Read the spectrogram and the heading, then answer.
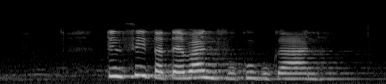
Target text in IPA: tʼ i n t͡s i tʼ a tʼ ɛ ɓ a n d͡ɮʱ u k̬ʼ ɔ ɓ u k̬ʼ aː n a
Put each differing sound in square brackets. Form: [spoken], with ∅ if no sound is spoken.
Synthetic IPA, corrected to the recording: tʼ i n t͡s i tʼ a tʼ ɛ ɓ a n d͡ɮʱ u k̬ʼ [u] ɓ u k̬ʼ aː n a

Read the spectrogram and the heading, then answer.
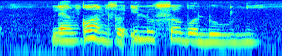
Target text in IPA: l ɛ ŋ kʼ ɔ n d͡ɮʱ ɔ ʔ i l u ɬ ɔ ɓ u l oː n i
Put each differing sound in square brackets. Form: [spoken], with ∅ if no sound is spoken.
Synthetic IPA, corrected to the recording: l ɛ ŋ kʼ ɔ n d͡ɮʱ ɔ ʔ i l u ɬ ɔ ɓ [ɔ] l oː n i

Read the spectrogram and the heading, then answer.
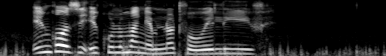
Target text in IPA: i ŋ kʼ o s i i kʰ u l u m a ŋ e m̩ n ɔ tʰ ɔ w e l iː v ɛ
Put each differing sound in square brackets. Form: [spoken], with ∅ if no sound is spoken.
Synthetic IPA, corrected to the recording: i ŋ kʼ o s i i kʰ u l u m a ŋ e m̩ n ɔ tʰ ɔ w e l iː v ɛ

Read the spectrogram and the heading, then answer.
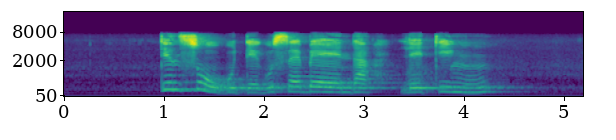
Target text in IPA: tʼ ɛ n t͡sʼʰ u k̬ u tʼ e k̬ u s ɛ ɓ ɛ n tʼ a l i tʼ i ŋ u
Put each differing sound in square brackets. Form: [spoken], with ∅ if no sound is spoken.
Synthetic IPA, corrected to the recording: tʼ [i] n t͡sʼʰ u k̬ u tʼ e k̬ u s ɛ ɓ ɛ n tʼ a l [e] tʼ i ŋ u

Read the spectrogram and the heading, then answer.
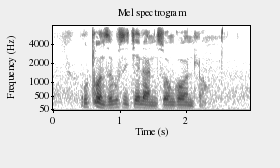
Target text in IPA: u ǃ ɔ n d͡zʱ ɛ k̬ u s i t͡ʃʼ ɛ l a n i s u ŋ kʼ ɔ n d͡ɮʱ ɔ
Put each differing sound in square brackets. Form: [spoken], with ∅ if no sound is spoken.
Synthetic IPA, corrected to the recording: u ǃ ɔ n d͡zʱ ɛ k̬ u s i t͡ʃʼ ɛ l a n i s [ɔ] ŋ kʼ [ɔː] n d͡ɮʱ ɔ

